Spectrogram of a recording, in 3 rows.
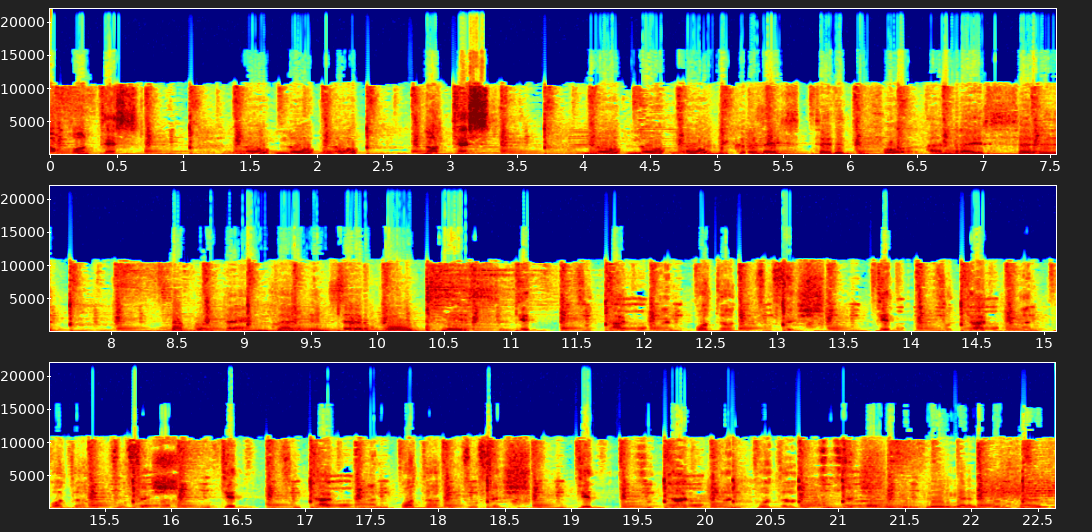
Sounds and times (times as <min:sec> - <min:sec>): Male singing: 0:00.0 - 0:00.7, 0:01.3 - 0:03.4, 0:04.0 - 0:07.7, 0:08.3 - 0:22.6
Music: 0:00.0 - 0:22.6.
